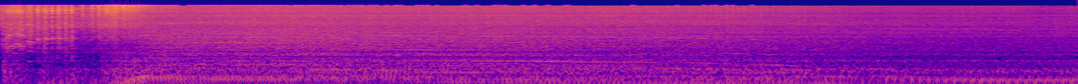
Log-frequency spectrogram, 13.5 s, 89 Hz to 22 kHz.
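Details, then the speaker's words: Carbureted 5.3 LS swap truck after replacing the failed MSD 6014 ignition box, old timing map loaded: starts in neutral after a brief crank and settles into a steady, even run with no misfire. "no more no more misfire it is running as good as it was running before the box messed up"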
